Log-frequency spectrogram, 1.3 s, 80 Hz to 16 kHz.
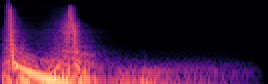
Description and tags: Sci-Fi effect for gun or other effect.
The Effect is created in Adobe Audition 2019 CC.
The source sound was a bomb explosion, which can be found in free access on the Internet without any rights.
Added effects distortion and Sci-Fi style.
